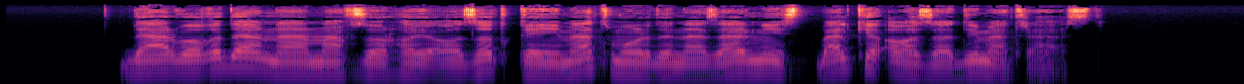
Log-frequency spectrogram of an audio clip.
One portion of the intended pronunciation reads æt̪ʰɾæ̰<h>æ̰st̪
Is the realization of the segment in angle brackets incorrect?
no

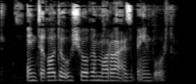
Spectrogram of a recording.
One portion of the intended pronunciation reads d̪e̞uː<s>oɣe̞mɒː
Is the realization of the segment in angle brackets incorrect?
yes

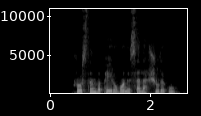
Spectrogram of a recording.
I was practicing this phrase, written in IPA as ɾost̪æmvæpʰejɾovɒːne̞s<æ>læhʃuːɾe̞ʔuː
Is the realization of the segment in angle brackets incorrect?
no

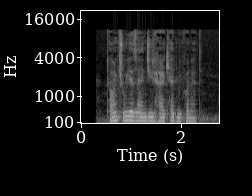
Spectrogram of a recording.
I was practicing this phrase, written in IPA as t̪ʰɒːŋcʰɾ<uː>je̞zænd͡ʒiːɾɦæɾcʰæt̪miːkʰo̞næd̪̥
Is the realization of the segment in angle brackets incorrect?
no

